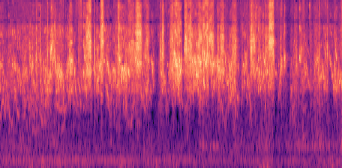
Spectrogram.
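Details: Cute pet budgie chirps continuously, a bright warbling chatter of high squeaky notes and clicks with brief pauses.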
